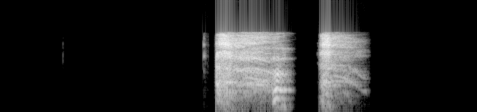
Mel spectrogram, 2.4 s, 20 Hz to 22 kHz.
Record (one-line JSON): {"cough_length": "2.4 s", "cough_amplitude": 30544, "cough_signal_mean_std_ratio": 0.34, "survey_phase": "beta (2021-08-13 to 2022-03-07)", "age": "18-44", "gender": "Female", "wearing_mask": "No", "symptom_none": true, "smoker_status": "Never smoked", "respiratory_condition_asthma": false, "respiratory_condition_other": false, "recruitment_source": "REACT", "submission_delay": "1 day", "covid_test_result": "Negative", "covid_test_method": "RT-qPCR"}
